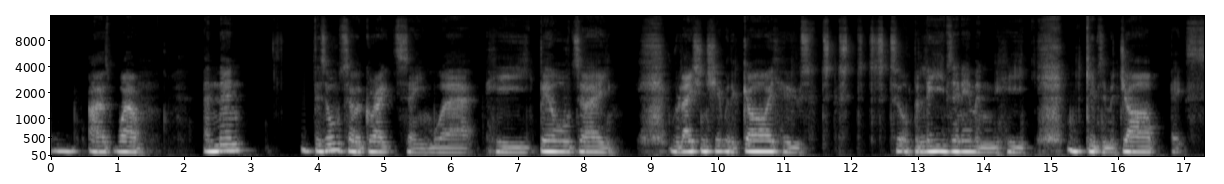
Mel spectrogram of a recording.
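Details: Adult man who stammers, speaking in his own stammering vlog; stuttering.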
